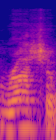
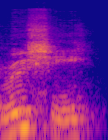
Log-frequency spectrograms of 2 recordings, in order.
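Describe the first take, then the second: First: The name ends with an 'uh' sound. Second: The name ends with an 'ee' sound. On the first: This is how the spelling suggests it is said. "I know it looks like Russia" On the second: This is how the local people say it. "but they pronounce it Rushi"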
